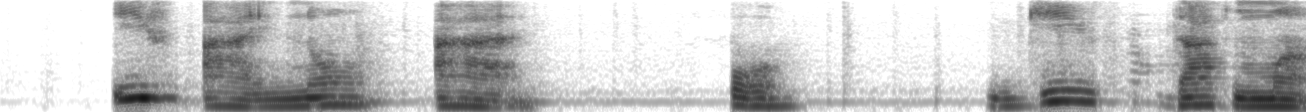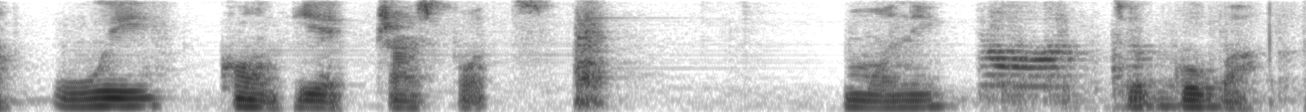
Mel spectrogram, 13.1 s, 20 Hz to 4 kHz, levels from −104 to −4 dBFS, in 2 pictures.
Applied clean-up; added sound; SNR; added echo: neural mask model RNNoise.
